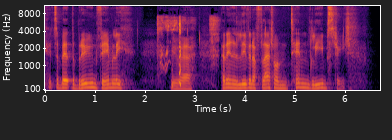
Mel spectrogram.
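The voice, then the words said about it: Poor put-on Scottish accent. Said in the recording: “my horrible Scottish accent ... Bit of a brogue there ... that's a horrible accent”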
